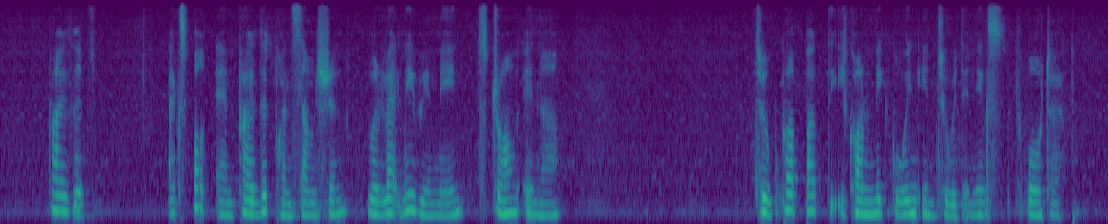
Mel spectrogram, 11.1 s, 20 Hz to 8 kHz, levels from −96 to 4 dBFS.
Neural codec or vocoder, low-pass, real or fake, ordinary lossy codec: codec, 24 kHz, 0.9 kbps, WavTokenizer, medium speech release version 1; 7.2 kHz; fake; none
